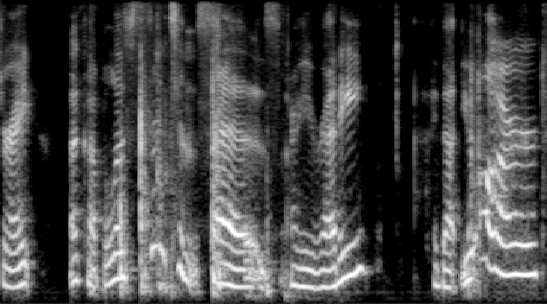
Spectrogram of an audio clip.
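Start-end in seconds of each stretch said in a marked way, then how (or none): 4.3-5.4 playful encouragement. Real, not acted.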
